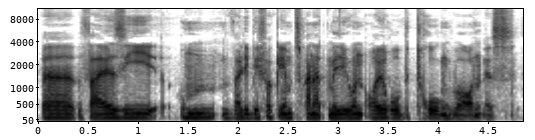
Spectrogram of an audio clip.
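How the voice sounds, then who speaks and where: Halting man in casual discussion, dry sound. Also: fairly low pitch, little pitch movement, dry recording. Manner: halting, searching for words with many restarts. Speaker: podcast co-host.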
